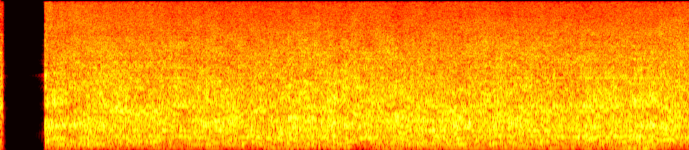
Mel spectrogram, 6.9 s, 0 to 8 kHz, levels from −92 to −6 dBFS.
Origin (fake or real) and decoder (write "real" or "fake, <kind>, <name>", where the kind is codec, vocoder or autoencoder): fake, codec, SNAC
